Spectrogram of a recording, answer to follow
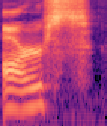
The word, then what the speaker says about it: arse: You don't pronounce the R.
